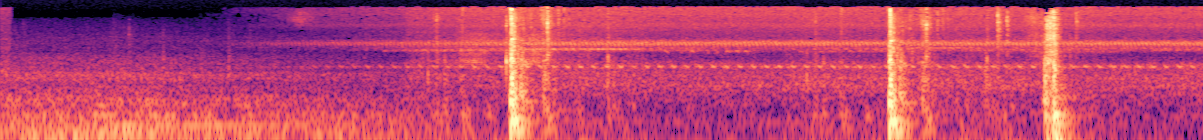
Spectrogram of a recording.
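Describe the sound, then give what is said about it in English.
A car pulls into a residential neighborhood shortly after midnight and stops. A low engine rumble fades, then three sharp clunks follow at uneven intervals. “It's shortly after midnight when Bruno drives into a residential neighborhood and stops.”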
